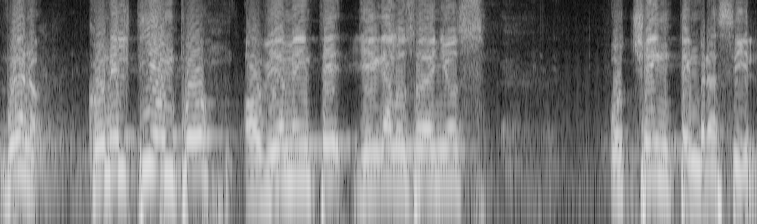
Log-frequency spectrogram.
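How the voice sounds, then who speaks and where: Amid noticeable background noise, a man with a high pitch and ordinary pitch variation speaks at a fairly slow pace. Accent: Brazilian. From Brazil, São Paulo (born in Bolivia). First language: Portuguese (speaking Spanish). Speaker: hotel executive. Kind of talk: conference talk.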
